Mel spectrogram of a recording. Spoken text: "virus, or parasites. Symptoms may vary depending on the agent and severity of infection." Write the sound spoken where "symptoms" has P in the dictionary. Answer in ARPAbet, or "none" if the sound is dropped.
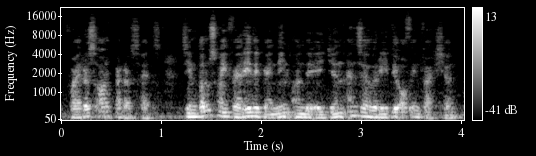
none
